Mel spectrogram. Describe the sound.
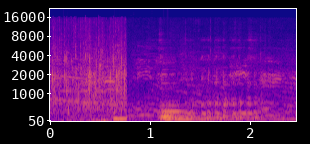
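A short, dense burst of audience clapping for a tenor singer from Rhode Island fills the first moment, then cuts off abruptly as a man starts speaking over a low, steady hum.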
